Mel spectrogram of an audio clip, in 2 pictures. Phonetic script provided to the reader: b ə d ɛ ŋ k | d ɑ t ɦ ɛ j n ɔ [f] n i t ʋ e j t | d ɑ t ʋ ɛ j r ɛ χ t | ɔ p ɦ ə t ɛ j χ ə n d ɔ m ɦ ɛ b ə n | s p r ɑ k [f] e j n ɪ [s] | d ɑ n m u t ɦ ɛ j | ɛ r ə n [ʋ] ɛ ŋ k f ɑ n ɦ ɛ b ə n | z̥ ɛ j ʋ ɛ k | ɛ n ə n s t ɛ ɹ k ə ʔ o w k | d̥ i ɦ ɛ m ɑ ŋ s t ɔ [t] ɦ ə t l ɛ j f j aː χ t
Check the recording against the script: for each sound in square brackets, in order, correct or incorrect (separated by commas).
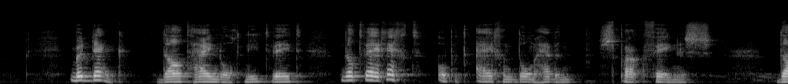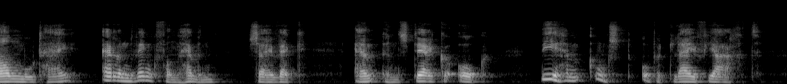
incorrect, correct, correct, correct, incorrect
